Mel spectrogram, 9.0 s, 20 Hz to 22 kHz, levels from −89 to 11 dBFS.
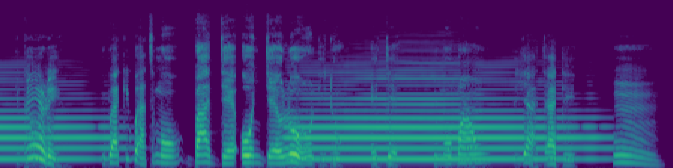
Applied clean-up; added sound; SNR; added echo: neural mask model RNNoise.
